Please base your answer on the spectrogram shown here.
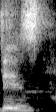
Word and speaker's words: this: is the pronunciation between this and these ok as you can see these are two different vowels right because this is a little shorter than these which is longer right and a little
